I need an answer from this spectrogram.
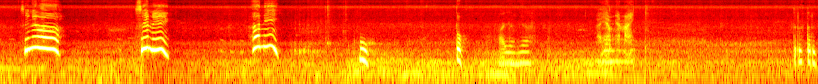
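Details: Honey, a pet cat, utters three loud, wavering meows about two seconds apart, followed by fainter short calls and scattered chirps while a person chats nearby.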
